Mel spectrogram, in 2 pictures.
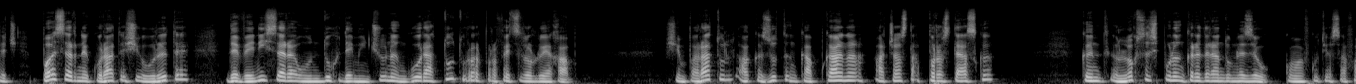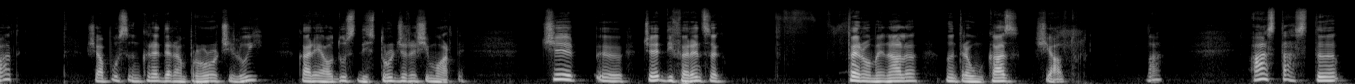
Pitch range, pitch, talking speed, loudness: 140-185 Hz, 155 Hz, 135 wpm, -21 LUFS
